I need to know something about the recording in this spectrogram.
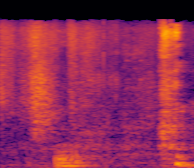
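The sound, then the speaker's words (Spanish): A dog named Salchi growls low in two short, rumbling bursts mixed with snorty breaths, with quieter background noise between them and no talking. “Nosotros diciendo que tú no ladras y estás gruñendo.”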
